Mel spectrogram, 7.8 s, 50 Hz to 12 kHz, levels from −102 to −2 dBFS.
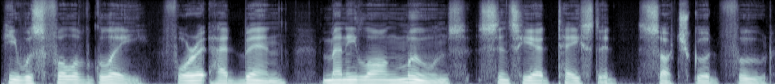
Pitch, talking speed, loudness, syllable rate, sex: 105 Hz, 145 wpm, -17 LUFS, 3.2 syllables/s, male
